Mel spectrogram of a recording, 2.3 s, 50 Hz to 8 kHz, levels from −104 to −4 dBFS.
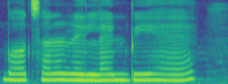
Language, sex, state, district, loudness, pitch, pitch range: Hindi, female, Assam, Kamrup Metropolitan, -17 LUFS, 210 Hz, 205-215 Hz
